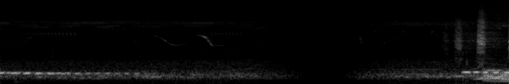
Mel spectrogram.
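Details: Burchell's coucal giving its liquid call: low, liquid bubbling notes that break off briefly and then start again. Thin whistles from another bird and a faint insect hiss sound in the background.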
